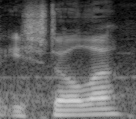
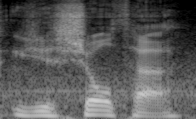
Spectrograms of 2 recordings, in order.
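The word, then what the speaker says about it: Y'shtola: what's wrong with uh ishtola because i read it wrong there's nothing wrong with her name i read it wrong i i thought it was yusulta you know i thought it was ishota and that it's just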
